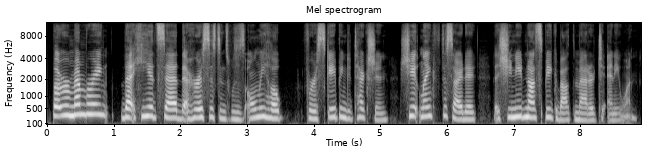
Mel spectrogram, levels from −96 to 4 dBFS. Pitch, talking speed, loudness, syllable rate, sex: 235 Hz, 210 wpm, -17 LUFS, 6.1 syllables/s, female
